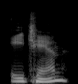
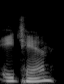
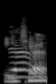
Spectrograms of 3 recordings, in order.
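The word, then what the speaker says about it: Achane: of a sudden he want his name is pronounced Devon a Chan it's not changing Japan it's a Chan so it's kind of a letdown sounds like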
